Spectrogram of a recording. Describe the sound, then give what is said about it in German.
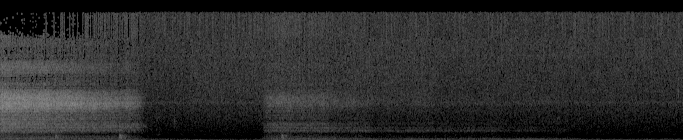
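Slow, deep breathing in and out during a paced breathing exercise, each breath lasting several seconds with no pause between. Long, soft rushes of air form a steady, airy hiss throughout. “Also das sind richtig langsame Atemzüge, ungefähr so.”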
